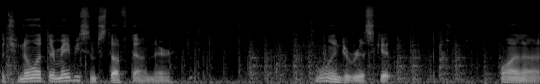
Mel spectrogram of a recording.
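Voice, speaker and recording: Speaking at a moderate pace, a man leaves long, frequent pauses. His fairly low voice moves in very wide pitch swings. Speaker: let's play gamer. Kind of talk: gameplay commentary. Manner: casual, thinking aloud.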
